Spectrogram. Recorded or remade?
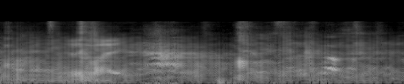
remade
